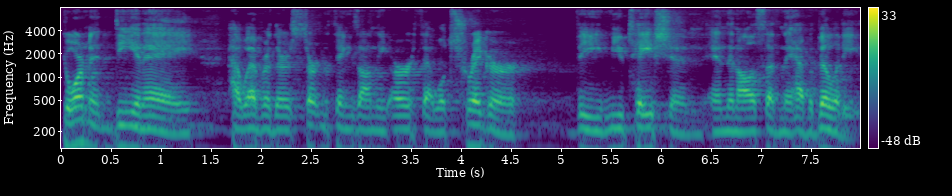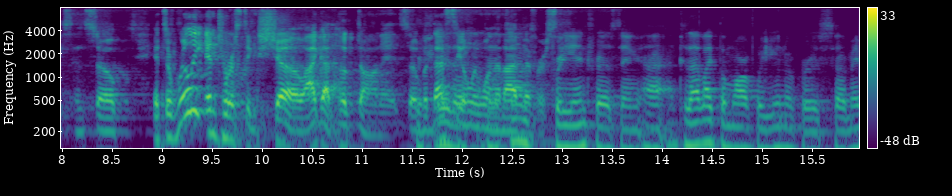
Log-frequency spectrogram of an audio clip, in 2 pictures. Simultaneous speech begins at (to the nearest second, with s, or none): 12 s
